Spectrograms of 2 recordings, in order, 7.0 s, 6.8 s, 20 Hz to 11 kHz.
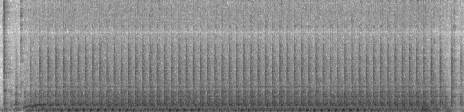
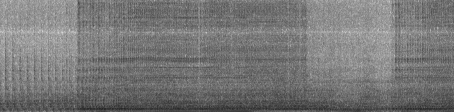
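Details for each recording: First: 1990 EZGO Marathon 2-cycle gas golf cart with oil injection: even cranking about three turns a second for seven seconds, never catches; owner suspects crud in the carburetor. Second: 1990 EZGO Marathon golf cart two-stroke with oil injection, jacked up since it has no neutral, after carburetor cleaning, new filters and fuel line: steady fast even buzz, no stumbling or misfire, runs good and strong.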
